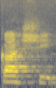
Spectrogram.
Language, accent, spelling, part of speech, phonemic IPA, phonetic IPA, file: Armenian, Eastern Armenian, կաշի, noun, /kɑˈʃi/, [kɑʃí], Hy-կաշի.ogg
- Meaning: 1. skin (of a human); hide (of an animal) 2. leather 3. peel, rind (of a fruit)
